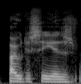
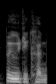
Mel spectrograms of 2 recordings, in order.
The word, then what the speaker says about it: Boadicea: Talk all about Boadicea's revolt. I pronounce it Boadicea. I've got no truck with all this Boudica nonsense. Oh no, I was raised as Boadicea.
